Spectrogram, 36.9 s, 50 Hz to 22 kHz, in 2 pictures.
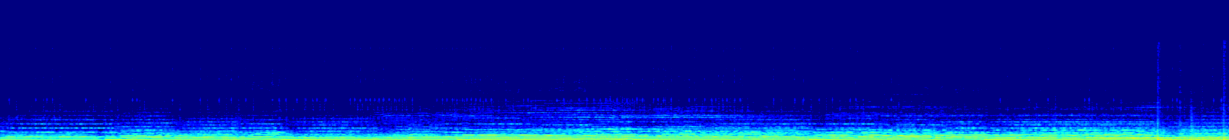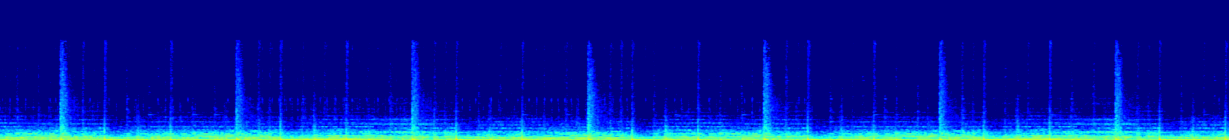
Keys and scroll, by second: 0.0 ctrl+=, 0.7 space, 4.1 ctrl+alt+z, 13.2 space, 14.4 space, 15.3 ctrl+alt+z, 15.6 ctrl+alt+z, 18.5 ctrl+alt+z, 20.1 space, 21.4 ctrl+alt+z, 21.7 space, 25.2 space, 26.3 space, 28.0 space, 29.0 space, 29.8 space, 31.1 space, 34.0 space.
